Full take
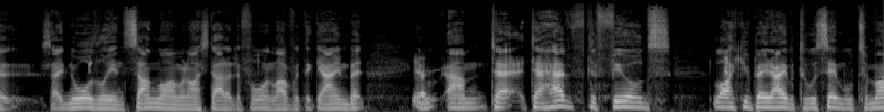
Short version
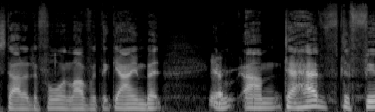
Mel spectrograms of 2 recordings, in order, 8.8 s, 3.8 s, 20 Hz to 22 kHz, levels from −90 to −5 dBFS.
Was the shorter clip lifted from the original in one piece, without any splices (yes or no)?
no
